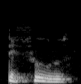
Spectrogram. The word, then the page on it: befool: British English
